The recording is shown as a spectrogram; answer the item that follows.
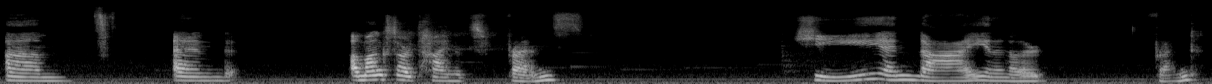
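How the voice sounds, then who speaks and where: Slow-paced low-voiced woman role-playing. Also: low-quality recording. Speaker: tabletop game player. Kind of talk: in-character improvised tabletop role-play. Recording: music behind the voice. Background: music.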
